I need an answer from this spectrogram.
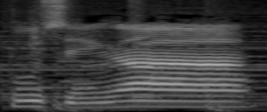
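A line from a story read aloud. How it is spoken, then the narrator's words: Plain. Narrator (Chinese): 小睡鼠回答道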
